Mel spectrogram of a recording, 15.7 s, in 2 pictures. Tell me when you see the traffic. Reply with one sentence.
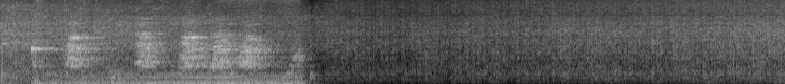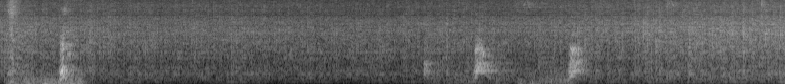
You can't hear the traffic here.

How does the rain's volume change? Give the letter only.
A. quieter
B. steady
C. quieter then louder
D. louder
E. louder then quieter
C.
